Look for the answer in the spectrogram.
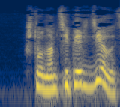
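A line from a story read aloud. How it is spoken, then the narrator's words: Angry question. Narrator (Russian): сердито спросила Найниф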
